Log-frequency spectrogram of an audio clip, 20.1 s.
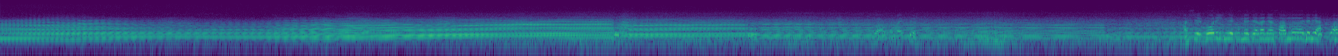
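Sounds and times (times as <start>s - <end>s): motorcycle engine running: 0.0s - 20.0s
low wind rumble: 10.1s - 20.0s.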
